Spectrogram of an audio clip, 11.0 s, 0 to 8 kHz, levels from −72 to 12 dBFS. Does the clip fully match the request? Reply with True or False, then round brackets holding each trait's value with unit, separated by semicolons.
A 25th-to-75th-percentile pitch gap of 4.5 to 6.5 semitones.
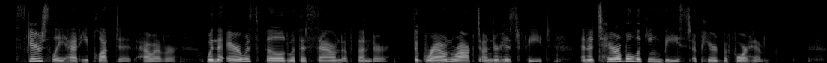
False (3.5 semitones)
